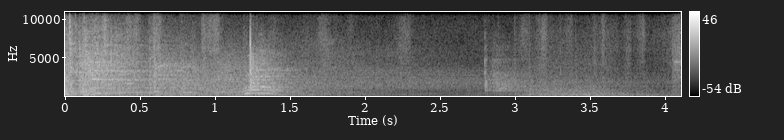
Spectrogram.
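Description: Film fight-scene soundtrack: a sharp hit with a short shout at the start and another short shout about a second in, over orchestral score with timpani that carries on more quietly alone.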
